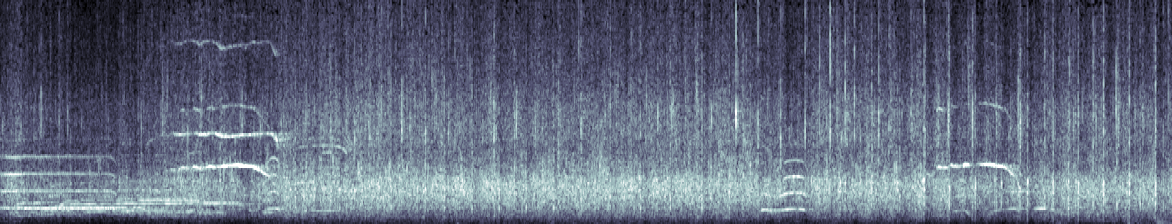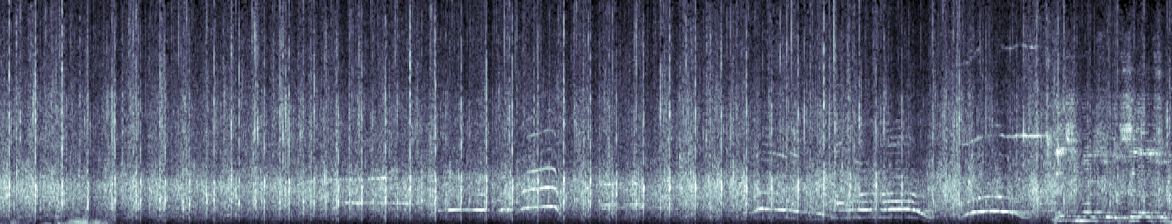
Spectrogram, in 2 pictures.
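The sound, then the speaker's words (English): An audience gives sustained applause and cheers for the speakers of a panel. Clapping stays loud for about half a minute, with whistles and voices rising over it. “Please make some noise for Paul Nocio. Make some noise for all of our incredible speakers in this panel.”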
